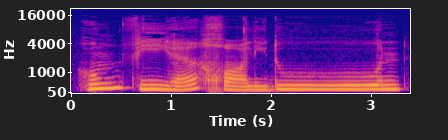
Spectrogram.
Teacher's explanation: دون چار حرکہ، یہ مد عارض لسکون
